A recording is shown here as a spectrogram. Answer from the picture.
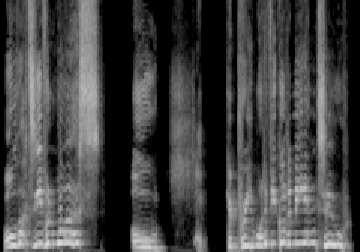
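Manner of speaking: very high, loud, stretched wail; panicked outcry. Acted. Character panics over the symbol.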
